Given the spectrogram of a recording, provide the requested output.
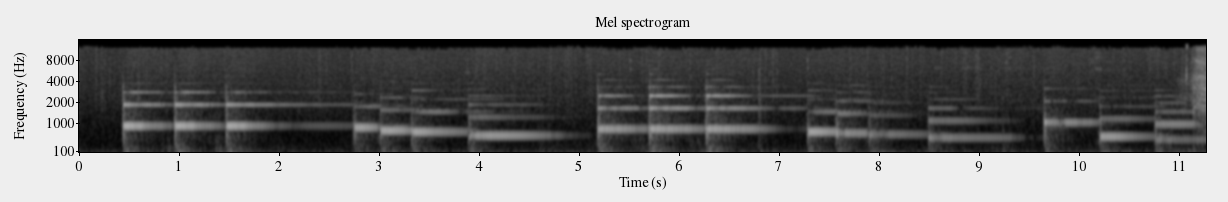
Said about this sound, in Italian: Su questa melodia il flauto farà una contromelodia che suona così.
